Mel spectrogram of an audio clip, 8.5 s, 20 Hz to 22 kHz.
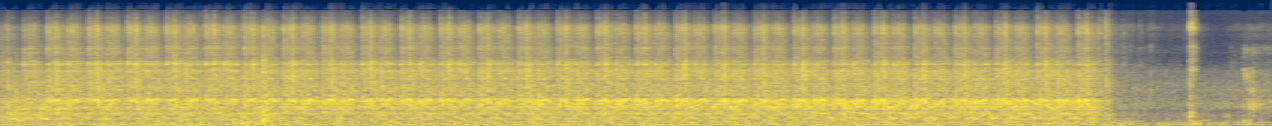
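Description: A freshly rebuilt starter cranks the engine of a 1961 Series II Land Rover, a steady, dense mechanical whirring churn that runs for about seven seconds and then cuts off, followed by a faint click.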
